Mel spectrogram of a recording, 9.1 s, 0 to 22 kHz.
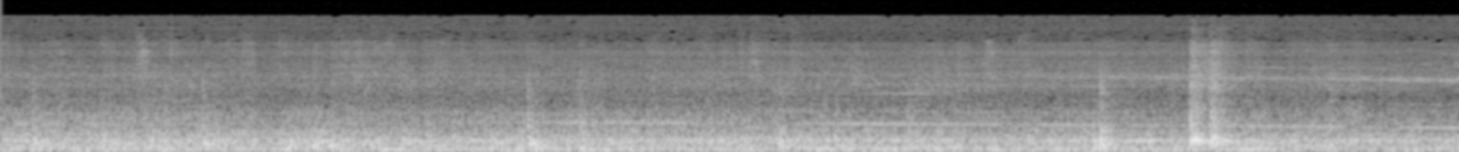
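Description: Interior running noise of a Tobu 70000 series electric train: a steady low rumble with several wheel clacks over rail joints, the loudest about seven and a half seconds in. From about six seconds in, the traction motors' whine falls slowly in pitch as the train slows.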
